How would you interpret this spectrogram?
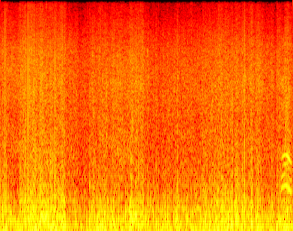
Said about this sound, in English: That wind's really picked up now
